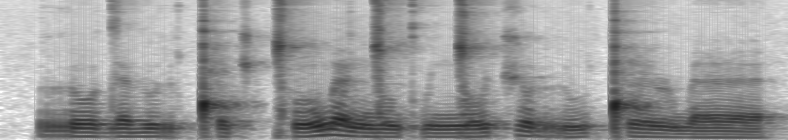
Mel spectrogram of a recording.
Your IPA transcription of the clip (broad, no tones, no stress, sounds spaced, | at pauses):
r o d ɜ ð u r ǃʰ ɛ t͡ʃ ǀʰ õ w ɜ ŋ͡ǀ õ kʷʼ e ŋ͡ǀ o t͡ʃ o r u ǃʰ æ̃ ɹ w æ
